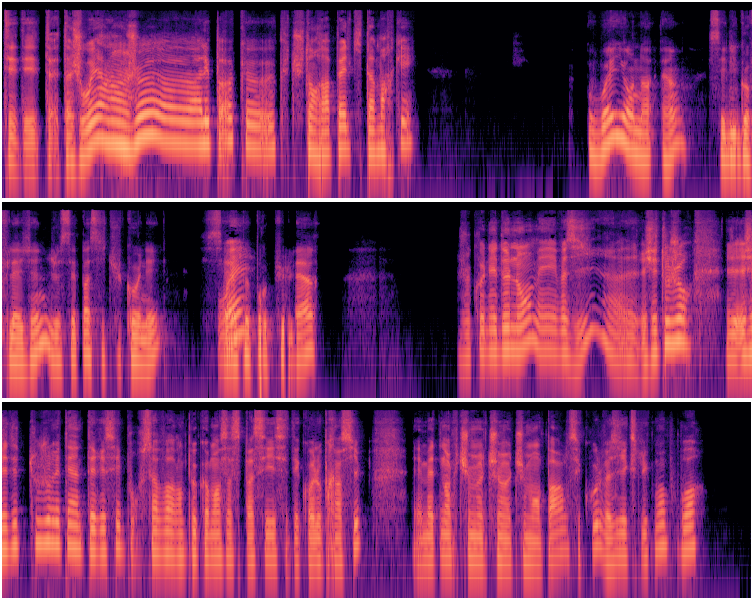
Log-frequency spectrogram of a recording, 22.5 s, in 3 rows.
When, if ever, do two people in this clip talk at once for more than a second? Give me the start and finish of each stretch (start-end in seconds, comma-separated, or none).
none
